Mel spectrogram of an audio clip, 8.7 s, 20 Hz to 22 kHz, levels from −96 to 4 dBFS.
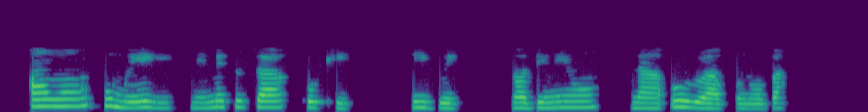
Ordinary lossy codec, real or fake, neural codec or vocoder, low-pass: none; real; none; 3.6 kHz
